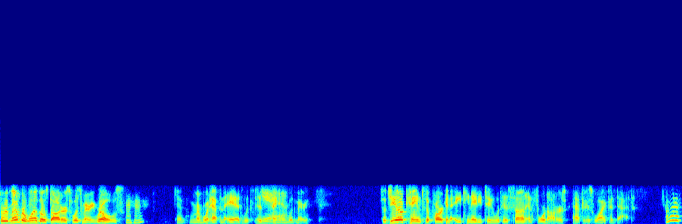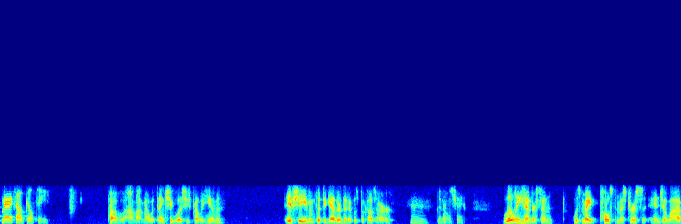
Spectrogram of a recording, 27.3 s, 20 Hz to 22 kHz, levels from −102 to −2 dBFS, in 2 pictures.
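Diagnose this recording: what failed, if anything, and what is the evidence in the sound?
Nothing failed; no fault is audible anywhere in this recording.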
